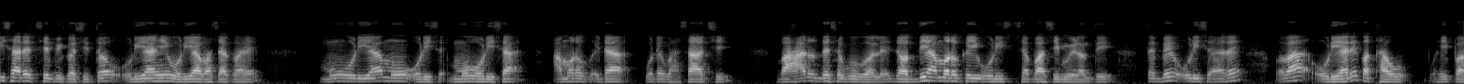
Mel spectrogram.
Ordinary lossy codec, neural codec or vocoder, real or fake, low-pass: none; none; real; none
